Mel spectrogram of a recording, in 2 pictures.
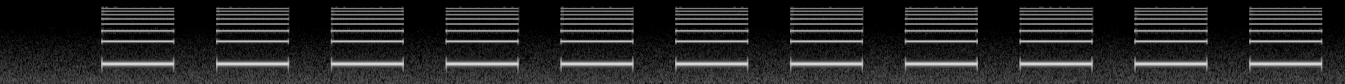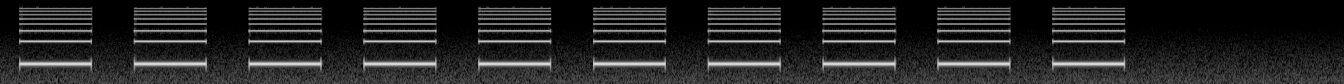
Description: Evenly repeated beeps. There is no code.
